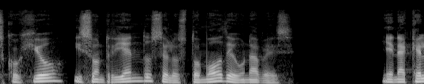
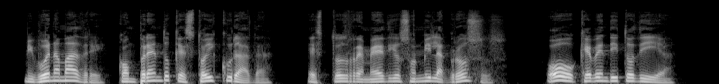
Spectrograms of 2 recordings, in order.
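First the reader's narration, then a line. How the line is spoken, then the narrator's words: Exclaiming. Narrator (Spanish): exclamó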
